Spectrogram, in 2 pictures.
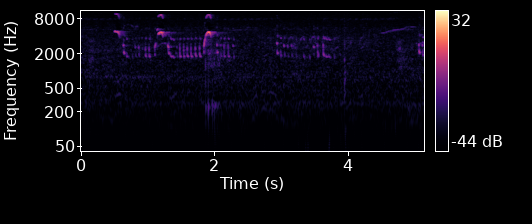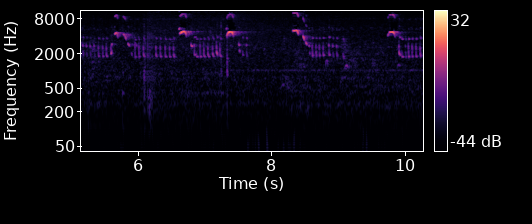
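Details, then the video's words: A noisy group of jungle babblers in India gives harsh, squeaky chattering bursts about every one to two seconds, several birds overlapping, with sharp high squeaks over faint background noise. "Jungle Babblers Bird Call"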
